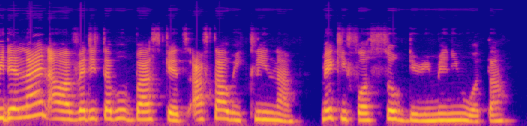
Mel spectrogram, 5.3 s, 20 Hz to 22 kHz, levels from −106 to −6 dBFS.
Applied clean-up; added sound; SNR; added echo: none; none; none; none.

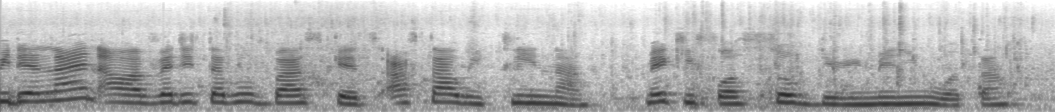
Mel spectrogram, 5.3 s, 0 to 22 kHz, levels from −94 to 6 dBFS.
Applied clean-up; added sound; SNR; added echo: none; Waves, surf; 19 dB; none.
